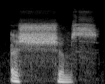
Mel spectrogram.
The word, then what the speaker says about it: الشمس: The example for Al al-Shamsiya, Al-Shams. We didn't pronounce L here. Okay.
